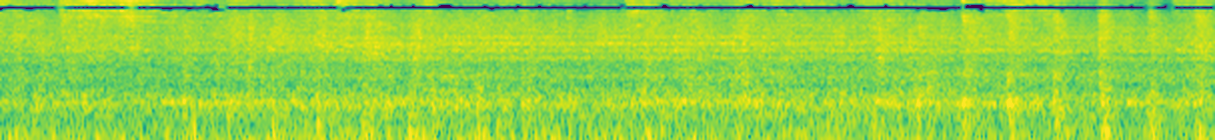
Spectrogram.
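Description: Freight train's open gondola wagons rolling past: steady rumble of steel wheels on the rails with repeated clickety-clack as the wheelsets cross rail joints.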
